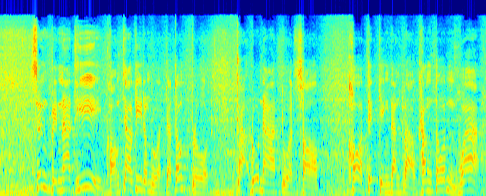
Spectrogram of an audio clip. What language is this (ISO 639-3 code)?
tha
